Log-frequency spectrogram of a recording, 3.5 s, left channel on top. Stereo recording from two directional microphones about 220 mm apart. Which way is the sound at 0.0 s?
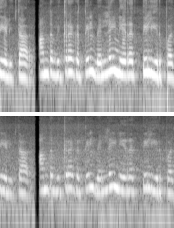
35° left (ahead or behind).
